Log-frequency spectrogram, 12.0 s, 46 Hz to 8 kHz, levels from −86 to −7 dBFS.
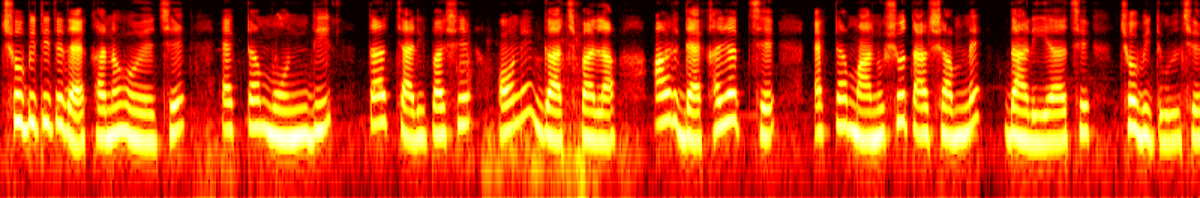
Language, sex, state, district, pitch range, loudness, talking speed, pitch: Bengali, female, West Bengal, Kolkata, 225-300 Hz, -17 LUFS, 100 wpm, 245 Hz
